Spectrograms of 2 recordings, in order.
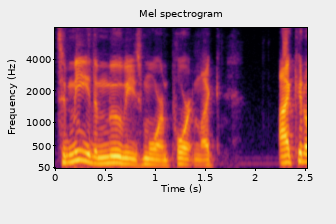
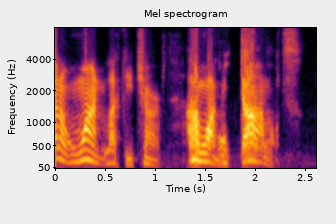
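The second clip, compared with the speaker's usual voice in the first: put-on bratty, childish whining kid voice; 5 semitones higher than usual. Recounting a story from work, acting out what a kid and his mom used to say; imitating a bratty little kid. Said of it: "he would always say the same things".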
